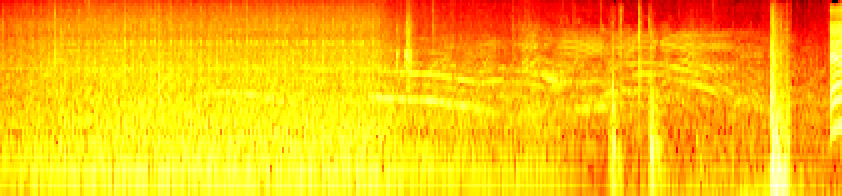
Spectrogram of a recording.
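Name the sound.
car arriving and idling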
